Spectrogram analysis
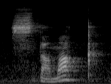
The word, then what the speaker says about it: stomach: pronunciation stomach headache character the ch there should have the k sound so it should be stomach headache and character stomach headache and character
